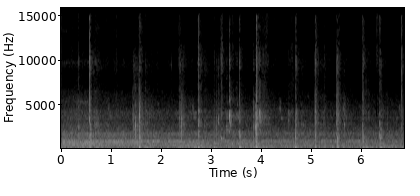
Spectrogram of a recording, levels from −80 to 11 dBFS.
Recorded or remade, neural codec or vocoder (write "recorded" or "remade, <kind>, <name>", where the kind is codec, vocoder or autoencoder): recorded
